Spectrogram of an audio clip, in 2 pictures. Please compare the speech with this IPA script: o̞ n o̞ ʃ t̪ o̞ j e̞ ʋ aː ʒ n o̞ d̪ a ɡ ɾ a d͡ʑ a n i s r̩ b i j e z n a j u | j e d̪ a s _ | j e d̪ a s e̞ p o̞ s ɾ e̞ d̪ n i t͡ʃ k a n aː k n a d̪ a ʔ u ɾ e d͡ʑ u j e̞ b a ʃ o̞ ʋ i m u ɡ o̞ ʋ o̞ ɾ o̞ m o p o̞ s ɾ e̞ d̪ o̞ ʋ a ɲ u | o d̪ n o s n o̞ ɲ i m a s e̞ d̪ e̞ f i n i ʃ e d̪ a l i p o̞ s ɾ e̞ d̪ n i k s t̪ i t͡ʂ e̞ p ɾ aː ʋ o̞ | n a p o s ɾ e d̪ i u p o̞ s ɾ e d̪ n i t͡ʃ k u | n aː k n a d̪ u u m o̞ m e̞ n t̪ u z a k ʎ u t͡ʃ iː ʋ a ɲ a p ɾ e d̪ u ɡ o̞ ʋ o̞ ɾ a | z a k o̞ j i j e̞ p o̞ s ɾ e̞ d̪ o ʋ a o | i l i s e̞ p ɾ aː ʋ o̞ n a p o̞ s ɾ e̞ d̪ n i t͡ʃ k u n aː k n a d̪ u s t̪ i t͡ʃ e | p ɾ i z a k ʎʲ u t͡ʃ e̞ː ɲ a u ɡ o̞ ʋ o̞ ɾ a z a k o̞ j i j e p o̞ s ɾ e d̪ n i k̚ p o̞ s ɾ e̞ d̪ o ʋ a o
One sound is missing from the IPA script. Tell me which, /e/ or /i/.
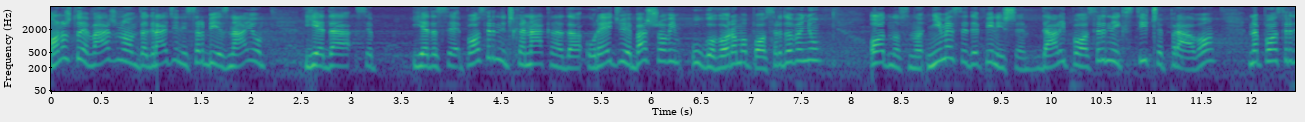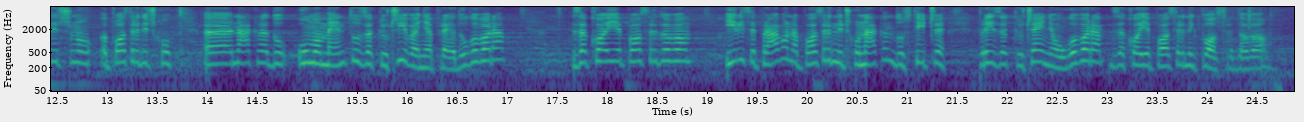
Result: e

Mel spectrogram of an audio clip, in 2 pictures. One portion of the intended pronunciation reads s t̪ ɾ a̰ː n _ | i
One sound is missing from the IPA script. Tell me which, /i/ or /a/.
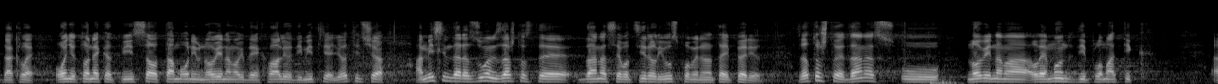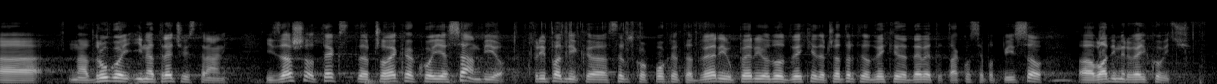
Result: i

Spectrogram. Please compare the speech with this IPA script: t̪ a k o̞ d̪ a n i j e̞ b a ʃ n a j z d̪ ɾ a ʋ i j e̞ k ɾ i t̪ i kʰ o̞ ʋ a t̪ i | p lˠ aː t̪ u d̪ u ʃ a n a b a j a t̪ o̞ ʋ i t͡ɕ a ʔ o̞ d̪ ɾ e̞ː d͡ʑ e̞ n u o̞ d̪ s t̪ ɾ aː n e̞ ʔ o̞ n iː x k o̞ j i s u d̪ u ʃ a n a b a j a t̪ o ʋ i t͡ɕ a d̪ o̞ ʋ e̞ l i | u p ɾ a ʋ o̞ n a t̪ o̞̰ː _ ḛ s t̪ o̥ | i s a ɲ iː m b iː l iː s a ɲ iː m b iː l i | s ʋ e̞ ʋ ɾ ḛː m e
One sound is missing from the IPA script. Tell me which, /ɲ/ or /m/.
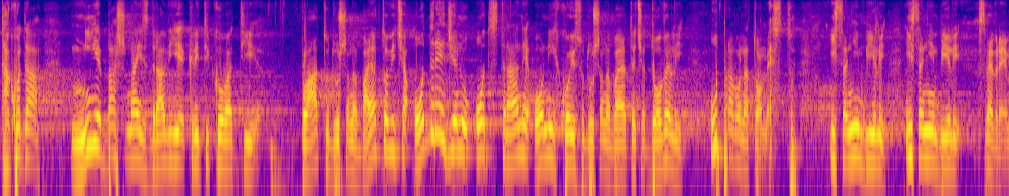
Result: m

